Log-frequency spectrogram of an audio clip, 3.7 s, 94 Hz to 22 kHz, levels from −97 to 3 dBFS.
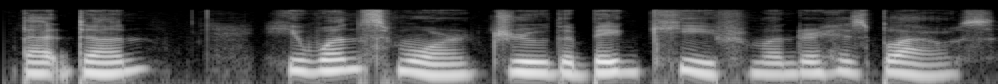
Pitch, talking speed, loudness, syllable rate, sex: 200 Hz, 210 wpm, -16 LUFS, 4.6 syllables/s, female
